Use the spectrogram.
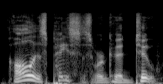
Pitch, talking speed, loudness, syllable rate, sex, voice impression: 125 Hz, 220 wpm, -19 LUFS, 5.8 syllables/s, male, very masculine, very adult-like, middle-aged, very thick, very tensed, very powerful, bright, hard, slightly muffled, very fluent, slightly raspy, very cool, slightly intellectual, slightly refreshing, sincere, slightly calm, very mature, wild, very lively, slightly strict, slightly intense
